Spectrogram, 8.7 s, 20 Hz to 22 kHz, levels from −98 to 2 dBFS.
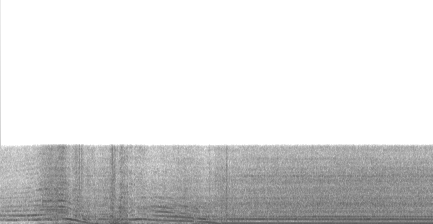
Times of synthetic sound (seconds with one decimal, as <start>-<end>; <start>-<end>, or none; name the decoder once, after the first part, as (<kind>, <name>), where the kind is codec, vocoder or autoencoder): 0.8-1.5 (autoencoder, DAC-VAE); 6.7-7.3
